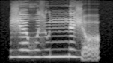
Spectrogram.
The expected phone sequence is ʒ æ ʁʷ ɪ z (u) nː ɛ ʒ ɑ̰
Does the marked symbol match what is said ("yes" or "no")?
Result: yes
